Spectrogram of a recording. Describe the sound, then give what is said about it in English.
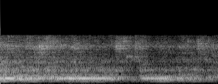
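A toilet flushes with a steady rush of swirling water that stays loud for about two seconds, with a slightly muffled tone and no voices. “Gonna flush it, not gonna make it on the show.”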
